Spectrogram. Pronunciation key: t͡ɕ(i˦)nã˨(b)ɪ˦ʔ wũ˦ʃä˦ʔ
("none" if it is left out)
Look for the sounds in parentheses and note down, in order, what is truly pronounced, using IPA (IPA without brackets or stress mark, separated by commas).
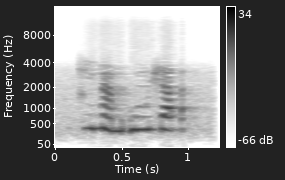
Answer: i˦, m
